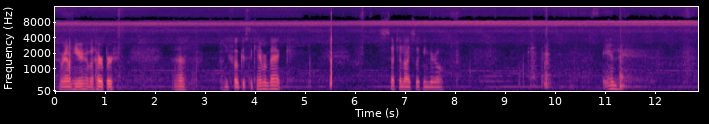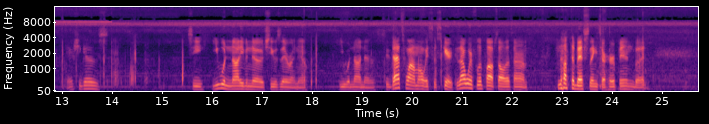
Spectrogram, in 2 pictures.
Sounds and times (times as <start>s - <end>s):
Outside, rural or natural: 0.0s - 25.7s
Speech: 0.1s - 1.2s, 3.3s - 4.7s, 6.5s - 7.8s, 11.0s - 11.4s, 13.1s - 14.0s, 15.5s - 18.0s, 18.6s - 24.7s.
